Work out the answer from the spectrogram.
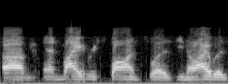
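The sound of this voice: The man speaks at a medium pitch with flat, monotone intonation. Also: moderate pace.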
